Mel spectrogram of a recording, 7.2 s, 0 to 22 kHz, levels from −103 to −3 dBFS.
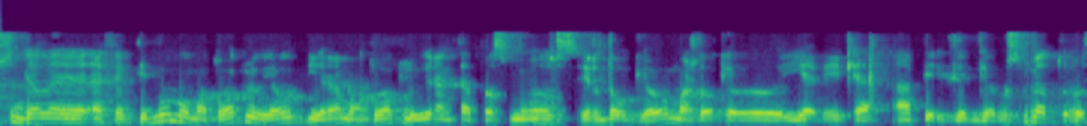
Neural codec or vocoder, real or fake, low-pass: none; real; 7.2 kHz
